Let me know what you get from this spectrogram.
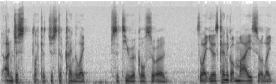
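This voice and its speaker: Low male actor from Scotland, loose and rambling on a panel. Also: fairly even intonation, fairly quick, a bit bright, a little hiss or hum. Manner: rambling, heavy fillers like "like" and "you know". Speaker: actor and filmmaker. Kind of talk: festival panel talk.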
